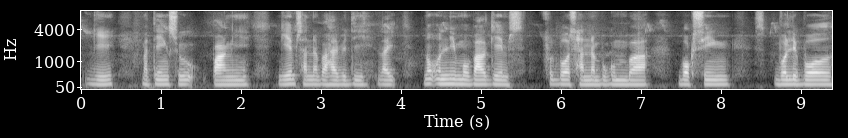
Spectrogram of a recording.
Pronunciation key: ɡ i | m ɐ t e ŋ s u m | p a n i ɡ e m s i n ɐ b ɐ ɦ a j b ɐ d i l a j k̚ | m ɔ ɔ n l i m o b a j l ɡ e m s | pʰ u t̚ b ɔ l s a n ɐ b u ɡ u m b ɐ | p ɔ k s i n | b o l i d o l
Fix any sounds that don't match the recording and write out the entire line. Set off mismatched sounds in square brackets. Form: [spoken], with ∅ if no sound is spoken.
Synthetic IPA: ɡ i | m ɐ t e ŋ s u [∅] | p a [ŋ] i ɡ e m s [a] n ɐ b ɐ ɦ a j b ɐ d i l a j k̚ | [n] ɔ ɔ n l i m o b a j l ɡ e m s | pʰ u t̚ b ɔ l s a n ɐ b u ɡ u m b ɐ | [b] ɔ k s i [ŋ] | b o l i [b] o l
